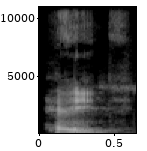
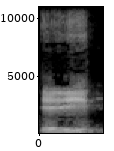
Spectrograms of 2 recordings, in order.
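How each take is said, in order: First: The letter name begins with an h sound. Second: The letter name begins with a vowel sound. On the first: "আর একটা হচ্ছে হেই" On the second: "এইচ একটা উচ্চারণ"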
